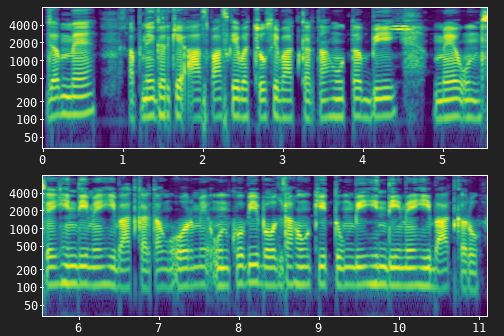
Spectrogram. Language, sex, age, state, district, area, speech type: Hindi, male, 18-30, Rajasthan, Jaipur, urban, spontaneous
